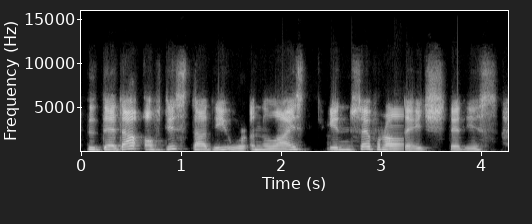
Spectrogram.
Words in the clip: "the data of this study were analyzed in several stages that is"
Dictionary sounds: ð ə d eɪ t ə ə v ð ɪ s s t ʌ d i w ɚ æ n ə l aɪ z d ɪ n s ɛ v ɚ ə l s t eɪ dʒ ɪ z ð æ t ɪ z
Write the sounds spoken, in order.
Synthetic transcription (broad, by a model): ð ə d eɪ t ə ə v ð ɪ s s t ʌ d i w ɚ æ n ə l aɪ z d ɪ n s ɛ v ɚ ə l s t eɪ ɪ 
